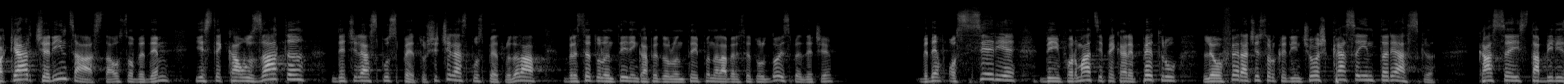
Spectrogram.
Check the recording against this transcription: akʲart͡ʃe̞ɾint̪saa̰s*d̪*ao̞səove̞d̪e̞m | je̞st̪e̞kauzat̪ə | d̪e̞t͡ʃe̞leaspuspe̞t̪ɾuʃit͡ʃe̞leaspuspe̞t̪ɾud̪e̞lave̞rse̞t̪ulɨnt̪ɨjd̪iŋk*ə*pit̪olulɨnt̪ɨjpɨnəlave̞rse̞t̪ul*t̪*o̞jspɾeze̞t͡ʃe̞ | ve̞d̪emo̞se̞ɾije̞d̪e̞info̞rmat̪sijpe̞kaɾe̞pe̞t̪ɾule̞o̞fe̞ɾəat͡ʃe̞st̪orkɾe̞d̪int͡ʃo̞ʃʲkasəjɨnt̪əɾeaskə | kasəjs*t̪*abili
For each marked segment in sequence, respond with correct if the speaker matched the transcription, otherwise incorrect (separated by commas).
incorrect, incorrect, incorrect, correct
